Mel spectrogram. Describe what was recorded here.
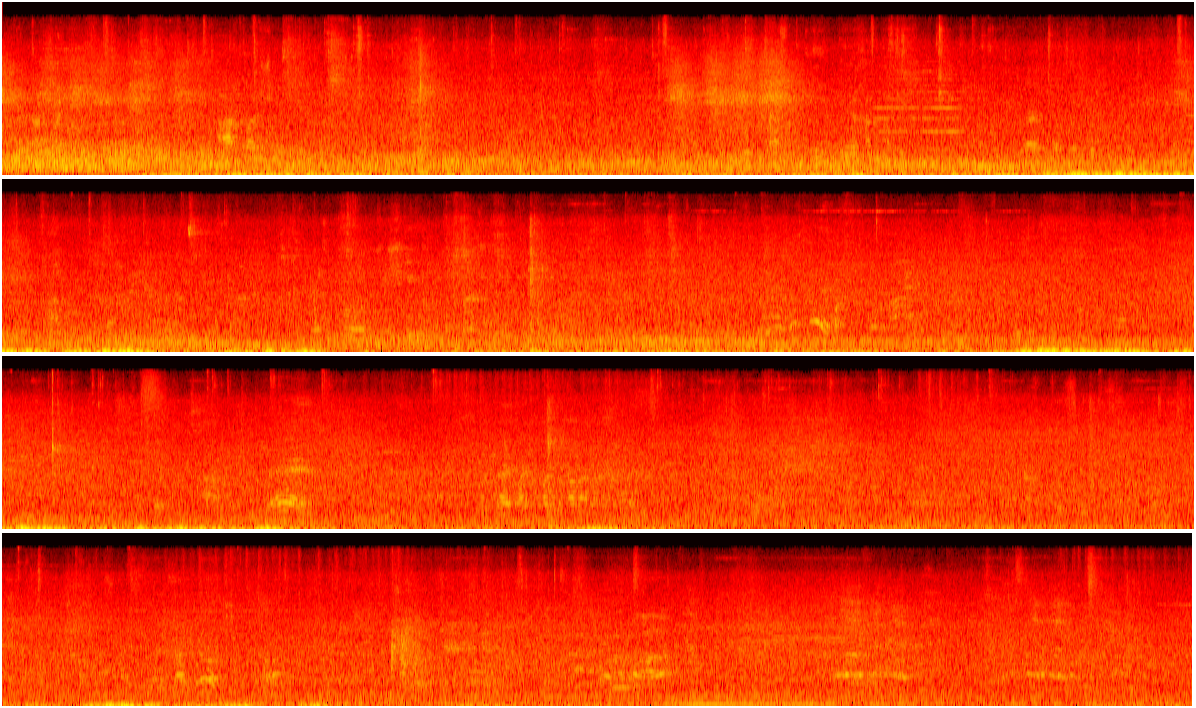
field recording in Haifa downtown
